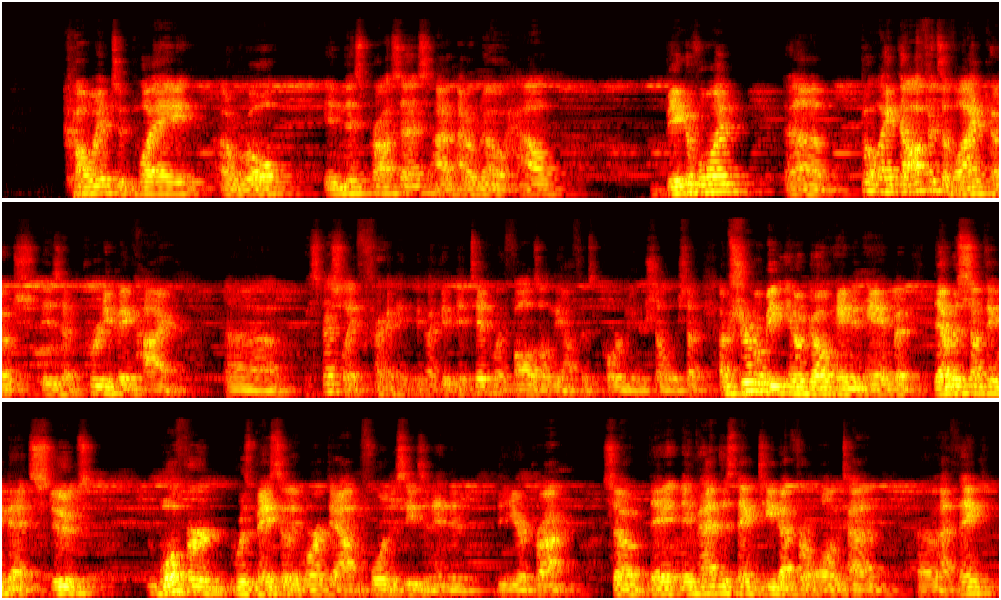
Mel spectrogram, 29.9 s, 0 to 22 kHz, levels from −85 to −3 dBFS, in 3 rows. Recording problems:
off-mic speech; far
echo of what is said; noticeable; throughout; 390 ms later, 15 dB below the speech
room echo; slight; dies away in 0.4 s

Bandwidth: 15 kHz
